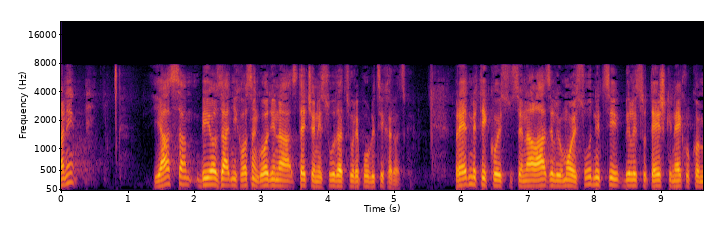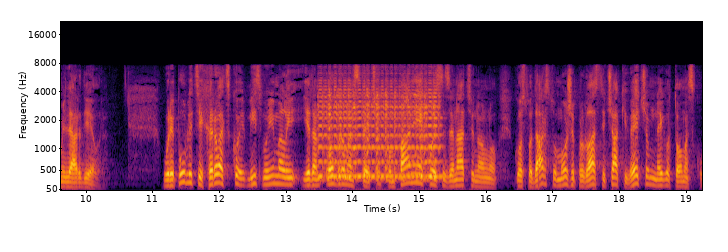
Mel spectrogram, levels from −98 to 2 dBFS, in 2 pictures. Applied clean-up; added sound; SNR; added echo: none; Bowed string instrument; 1 dB; none.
